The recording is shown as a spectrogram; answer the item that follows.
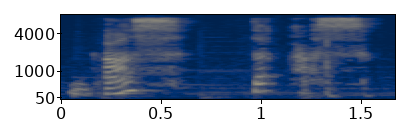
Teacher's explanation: Z is pronounced as S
